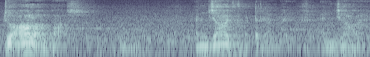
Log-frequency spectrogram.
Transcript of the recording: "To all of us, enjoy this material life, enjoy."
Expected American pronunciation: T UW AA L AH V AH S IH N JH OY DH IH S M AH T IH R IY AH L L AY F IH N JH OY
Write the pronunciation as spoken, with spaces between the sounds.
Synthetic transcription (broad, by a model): T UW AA L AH P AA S IH N JH OY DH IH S M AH T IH R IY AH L L AY F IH N JH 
